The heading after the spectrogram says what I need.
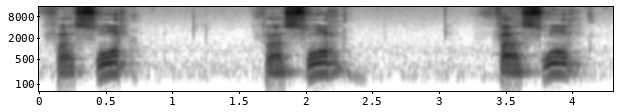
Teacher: Sad, ra, bish, sur. So sad is a full mouth. And a ra sakin with the pesh before it will be read with a full mouth.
